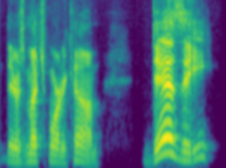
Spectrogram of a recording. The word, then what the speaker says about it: DESI: much more to come desi pronounced like desi arnaz's name wow that's three times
